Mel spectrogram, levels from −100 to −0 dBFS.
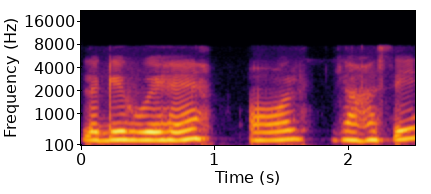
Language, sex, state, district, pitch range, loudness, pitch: Hindi, female, Himachal Pradesh, Shimla, 235-255 Hz, -14 LUFS, 240 Hz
